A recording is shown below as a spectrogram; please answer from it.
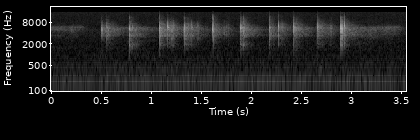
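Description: Long acrylic nails tap and scratch a small hollow pumpkin ornament covered in glass mosaic tiles, held in one hand. Thirteen sharp, bright, clicky taps sound in quick succession, each dying away almost instantly, with a faint scratchy texture between them.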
